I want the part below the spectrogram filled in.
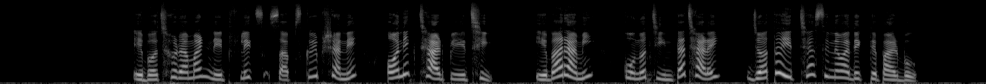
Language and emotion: Bengali, happy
